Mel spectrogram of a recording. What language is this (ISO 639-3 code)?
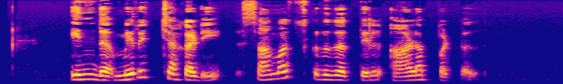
tam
